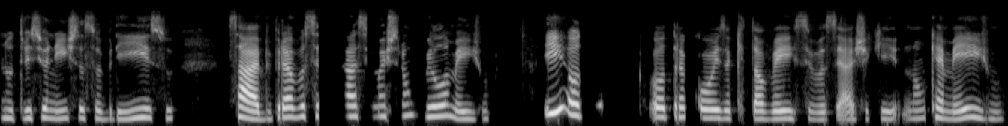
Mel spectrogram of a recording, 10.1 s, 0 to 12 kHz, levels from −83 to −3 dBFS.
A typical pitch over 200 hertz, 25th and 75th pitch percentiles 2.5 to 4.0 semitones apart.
Yes: high, 225 Hz; average, 3.6 semitones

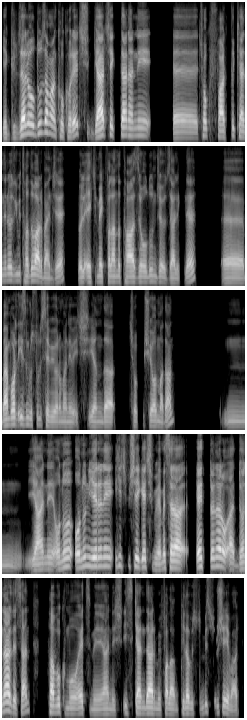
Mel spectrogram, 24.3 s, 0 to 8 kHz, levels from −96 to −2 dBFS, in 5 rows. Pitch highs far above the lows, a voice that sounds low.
Yes: wide, 6.0 semitones; low, 120 Hz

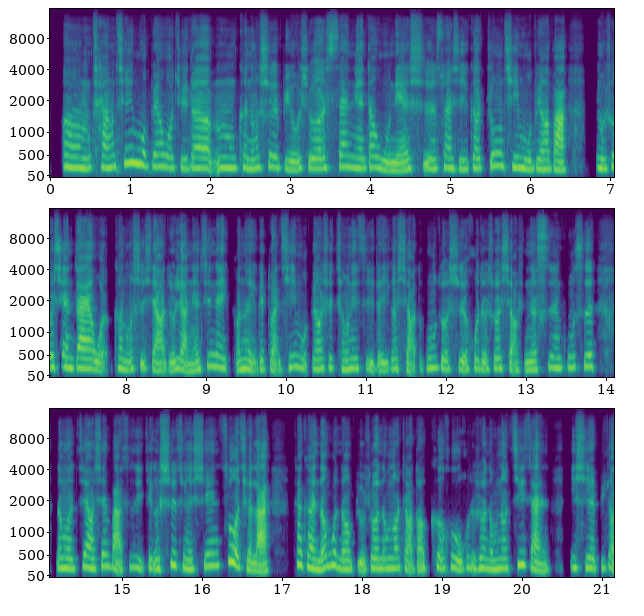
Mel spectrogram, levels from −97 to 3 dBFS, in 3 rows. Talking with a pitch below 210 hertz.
No: high, 215 Hz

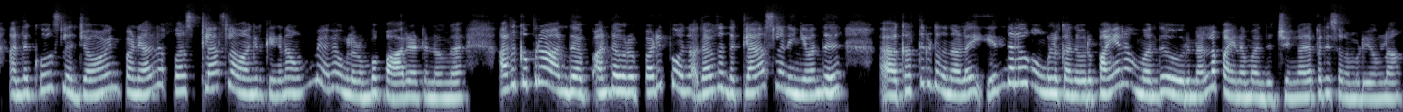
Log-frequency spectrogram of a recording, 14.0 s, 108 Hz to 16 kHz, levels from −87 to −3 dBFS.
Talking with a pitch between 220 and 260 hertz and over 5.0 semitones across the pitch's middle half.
Yes: very high, 255 Hz; wide, 5.6 semitones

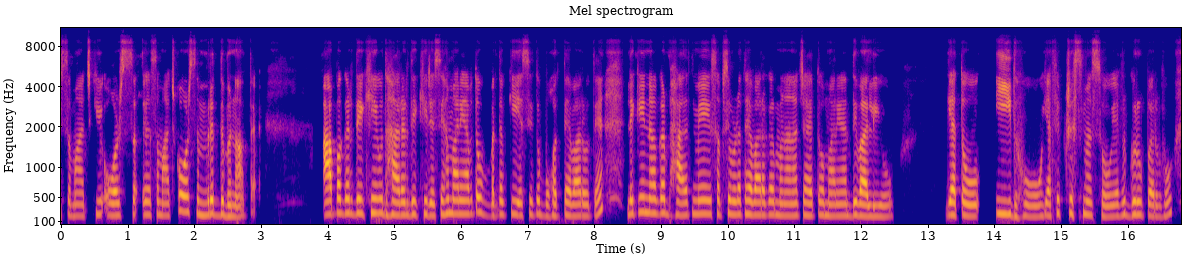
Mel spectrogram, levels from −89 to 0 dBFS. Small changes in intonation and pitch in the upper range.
Yes: narrow, 2.3 semitones; high, 210 Hz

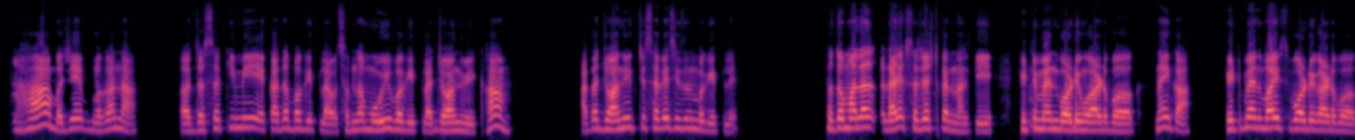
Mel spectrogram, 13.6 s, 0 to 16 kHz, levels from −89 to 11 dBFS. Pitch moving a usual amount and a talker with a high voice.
Yes: average, 3.9 semitones; high, 200 Hz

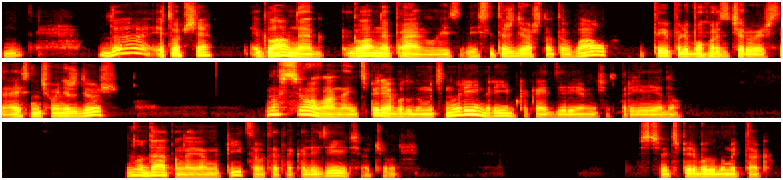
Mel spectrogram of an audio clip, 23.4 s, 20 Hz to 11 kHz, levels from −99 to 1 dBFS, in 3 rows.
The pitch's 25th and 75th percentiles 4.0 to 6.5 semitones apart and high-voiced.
No: average, 5.2 semitones; low, 100 Hz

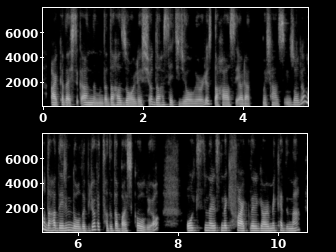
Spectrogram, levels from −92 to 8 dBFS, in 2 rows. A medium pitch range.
Yes: average, 3.3 semitones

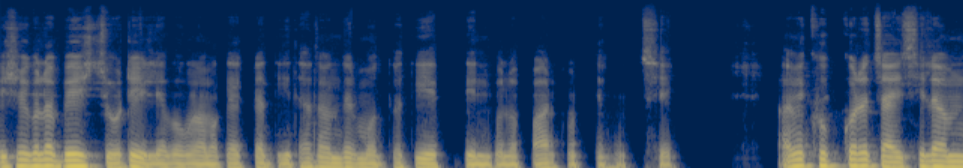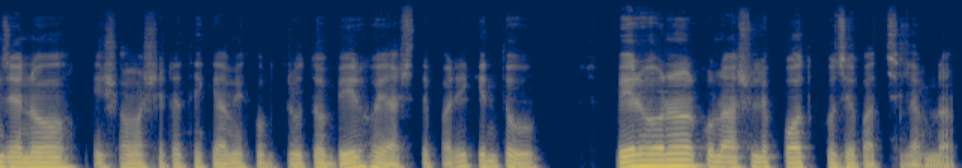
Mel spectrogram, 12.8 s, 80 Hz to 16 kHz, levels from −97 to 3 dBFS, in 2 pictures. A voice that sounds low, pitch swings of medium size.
Yes: low, 100 Hz; average, 4.1 semitones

